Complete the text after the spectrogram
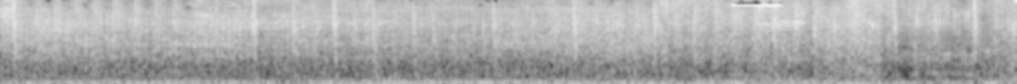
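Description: An energy gun fires in rapid bursts.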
